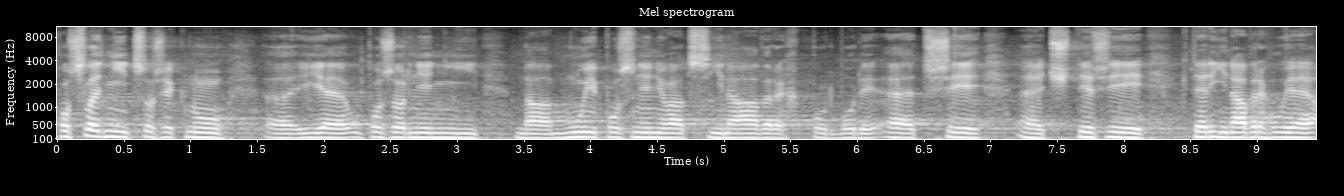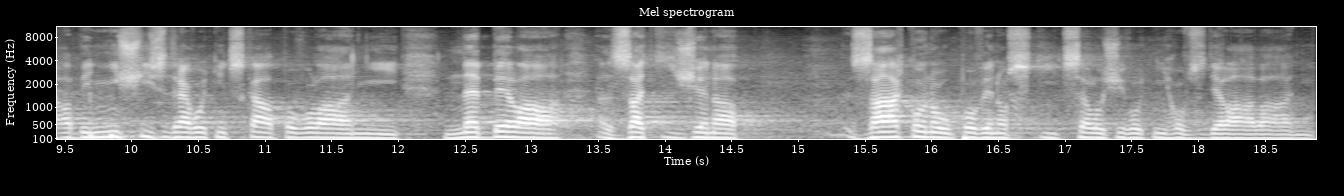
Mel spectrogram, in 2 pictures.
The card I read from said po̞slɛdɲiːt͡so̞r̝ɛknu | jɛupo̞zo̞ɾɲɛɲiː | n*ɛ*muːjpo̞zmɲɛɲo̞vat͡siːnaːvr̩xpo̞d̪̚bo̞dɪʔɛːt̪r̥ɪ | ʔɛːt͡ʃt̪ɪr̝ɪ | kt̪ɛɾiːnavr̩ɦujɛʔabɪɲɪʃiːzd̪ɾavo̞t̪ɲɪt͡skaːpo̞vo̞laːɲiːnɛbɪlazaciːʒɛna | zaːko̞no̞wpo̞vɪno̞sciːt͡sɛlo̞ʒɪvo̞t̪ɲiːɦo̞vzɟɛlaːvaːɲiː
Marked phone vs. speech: incorrect: a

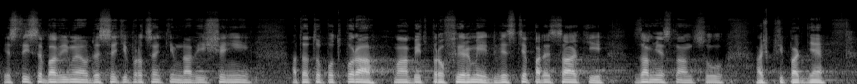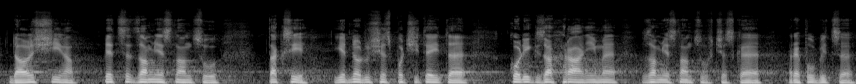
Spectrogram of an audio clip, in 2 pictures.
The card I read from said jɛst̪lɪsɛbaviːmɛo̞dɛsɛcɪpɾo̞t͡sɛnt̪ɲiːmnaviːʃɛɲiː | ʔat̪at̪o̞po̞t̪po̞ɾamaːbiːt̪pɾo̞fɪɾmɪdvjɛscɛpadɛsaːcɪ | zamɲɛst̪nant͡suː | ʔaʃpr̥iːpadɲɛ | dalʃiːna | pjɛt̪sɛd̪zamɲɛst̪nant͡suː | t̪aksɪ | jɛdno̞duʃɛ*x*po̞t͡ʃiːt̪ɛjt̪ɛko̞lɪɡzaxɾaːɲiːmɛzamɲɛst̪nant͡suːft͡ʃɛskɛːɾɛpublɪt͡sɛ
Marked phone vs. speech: incorrect: s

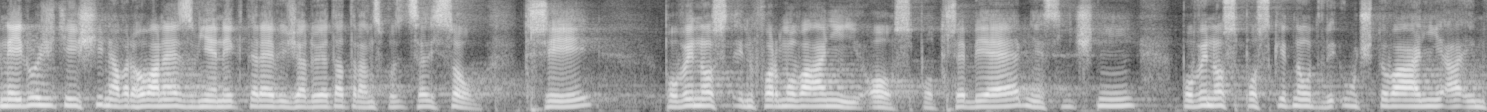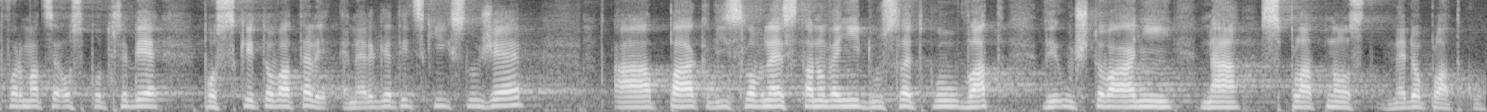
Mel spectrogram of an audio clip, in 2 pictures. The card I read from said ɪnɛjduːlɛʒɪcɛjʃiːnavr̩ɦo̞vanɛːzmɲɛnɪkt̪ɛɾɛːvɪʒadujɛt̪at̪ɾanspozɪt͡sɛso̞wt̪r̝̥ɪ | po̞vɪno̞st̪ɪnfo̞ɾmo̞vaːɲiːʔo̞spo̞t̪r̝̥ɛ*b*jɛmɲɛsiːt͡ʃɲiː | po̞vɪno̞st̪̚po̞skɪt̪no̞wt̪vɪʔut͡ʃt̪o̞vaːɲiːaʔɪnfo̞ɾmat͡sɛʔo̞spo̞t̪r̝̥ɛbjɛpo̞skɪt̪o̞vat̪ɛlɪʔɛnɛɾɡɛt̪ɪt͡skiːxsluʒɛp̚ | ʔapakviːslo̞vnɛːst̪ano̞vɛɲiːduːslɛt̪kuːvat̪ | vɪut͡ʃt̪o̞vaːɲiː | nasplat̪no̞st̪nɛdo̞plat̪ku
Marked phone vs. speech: correct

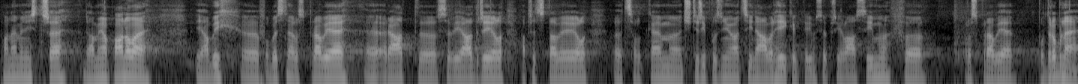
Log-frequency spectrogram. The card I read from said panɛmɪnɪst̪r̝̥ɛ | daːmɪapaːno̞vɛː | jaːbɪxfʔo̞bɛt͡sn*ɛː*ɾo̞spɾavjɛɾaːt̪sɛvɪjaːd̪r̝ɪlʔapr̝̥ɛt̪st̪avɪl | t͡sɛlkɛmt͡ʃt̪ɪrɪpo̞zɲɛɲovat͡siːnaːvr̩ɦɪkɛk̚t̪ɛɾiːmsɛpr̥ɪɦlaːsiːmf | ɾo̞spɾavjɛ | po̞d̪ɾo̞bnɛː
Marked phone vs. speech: correct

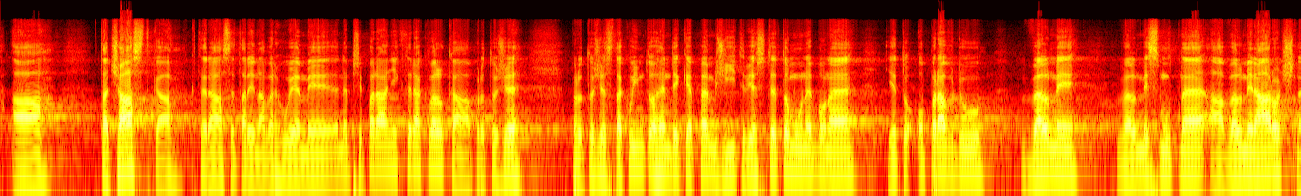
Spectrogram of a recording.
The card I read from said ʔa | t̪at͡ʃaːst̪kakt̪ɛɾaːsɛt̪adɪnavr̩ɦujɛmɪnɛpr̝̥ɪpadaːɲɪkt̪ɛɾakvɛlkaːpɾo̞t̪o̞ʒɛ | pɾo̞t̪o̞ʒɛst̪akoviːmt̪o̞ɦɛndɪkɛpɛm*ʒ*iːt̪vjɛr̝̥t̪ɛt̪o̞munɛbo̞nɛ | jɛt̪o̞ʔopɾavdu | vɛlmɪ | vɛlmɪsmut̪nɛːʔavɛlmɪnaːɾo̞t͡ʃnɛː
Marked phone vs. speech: correct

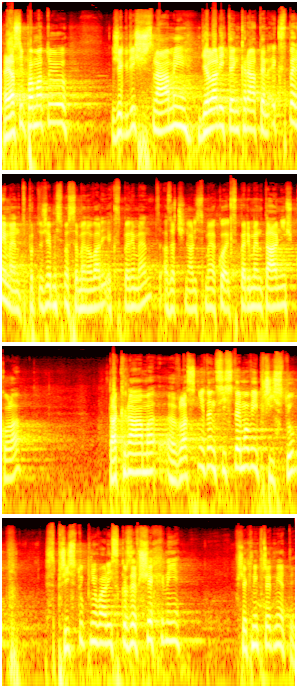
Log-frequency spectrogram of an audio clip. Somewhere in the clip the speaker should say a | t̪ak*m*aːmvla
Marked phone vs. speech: incorrect: n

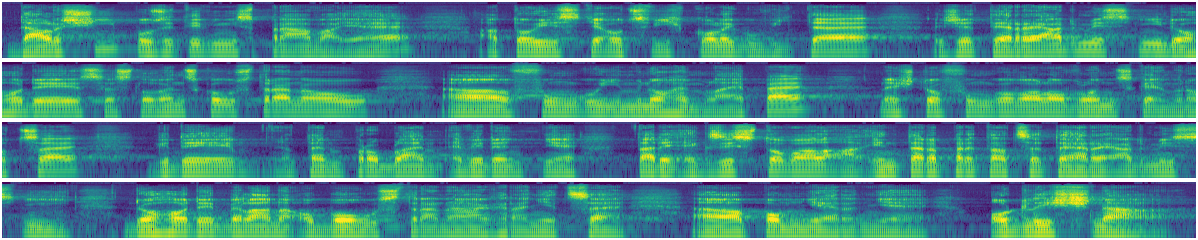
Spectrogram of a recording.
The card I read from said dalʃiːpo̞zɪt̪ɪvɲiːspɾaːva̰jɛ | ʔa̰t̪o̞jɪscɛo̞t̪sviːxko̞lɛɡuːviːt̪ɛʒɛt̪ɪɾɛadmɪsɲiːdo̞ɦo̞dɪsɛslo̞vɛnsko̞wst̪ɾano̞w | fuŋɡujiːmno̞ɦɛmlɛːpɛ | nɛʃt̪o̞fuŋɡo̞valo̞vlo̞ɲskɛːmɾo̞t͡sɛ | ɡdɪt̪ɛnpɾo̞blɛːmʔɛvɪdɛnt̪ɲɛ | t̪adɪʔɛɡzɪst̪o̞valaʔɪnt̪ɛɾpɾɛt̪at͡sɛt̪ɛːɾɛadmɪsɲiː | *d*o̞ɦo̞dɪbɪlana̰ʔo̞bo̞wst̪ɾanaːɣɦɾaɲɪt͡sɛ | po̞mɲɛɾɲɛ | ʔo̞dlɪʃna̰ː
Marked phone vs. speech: correct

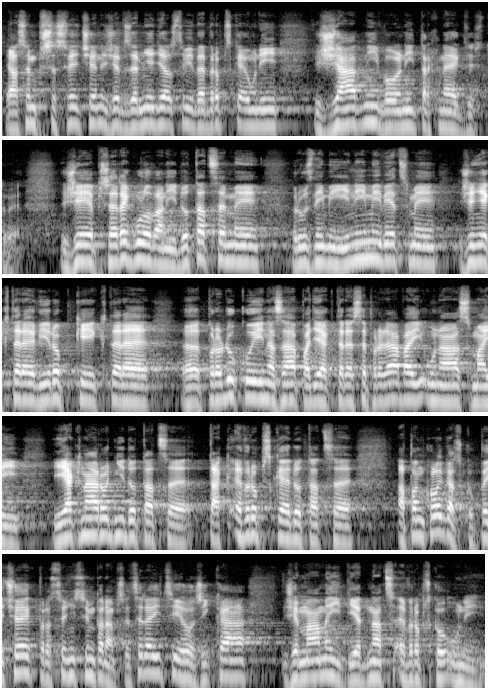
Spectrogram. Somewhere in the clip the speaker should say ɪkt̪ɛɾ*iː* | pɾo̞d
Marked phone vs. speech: incorrect: ɛː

